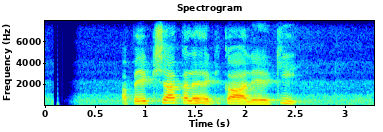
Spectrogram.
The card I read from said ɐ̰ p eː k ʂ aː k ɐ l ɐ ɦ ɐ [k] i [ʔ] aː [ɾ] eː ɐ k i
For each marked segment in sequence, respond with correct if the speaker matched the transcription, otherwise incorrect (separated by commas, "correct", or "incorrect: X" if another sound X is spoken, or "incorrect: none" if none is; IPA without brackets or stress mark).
correct, incorrect: k, incorrect: l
